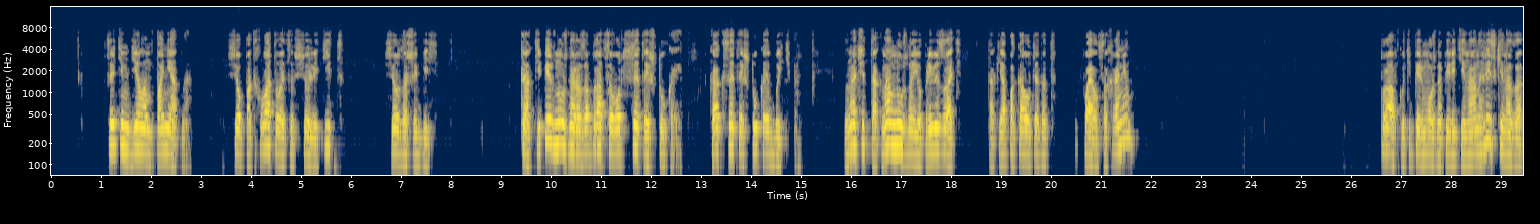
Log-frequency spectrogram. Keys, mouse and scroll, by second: 2.2 click, 4.4-7.4 middle drag, 8.9-10.4 middle drag, 11.0 shift+middle click, 12.7 click, 14.0 middle click, 26.0-27.6 drag.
